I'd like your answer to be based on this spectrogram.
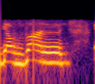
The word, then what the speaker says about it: Yavan: Greek actually means, or is actually pronouncing Yavan, In Hebrew.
